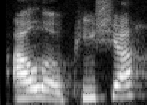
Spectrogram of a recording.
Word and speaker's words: alopecia: Alopecia.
